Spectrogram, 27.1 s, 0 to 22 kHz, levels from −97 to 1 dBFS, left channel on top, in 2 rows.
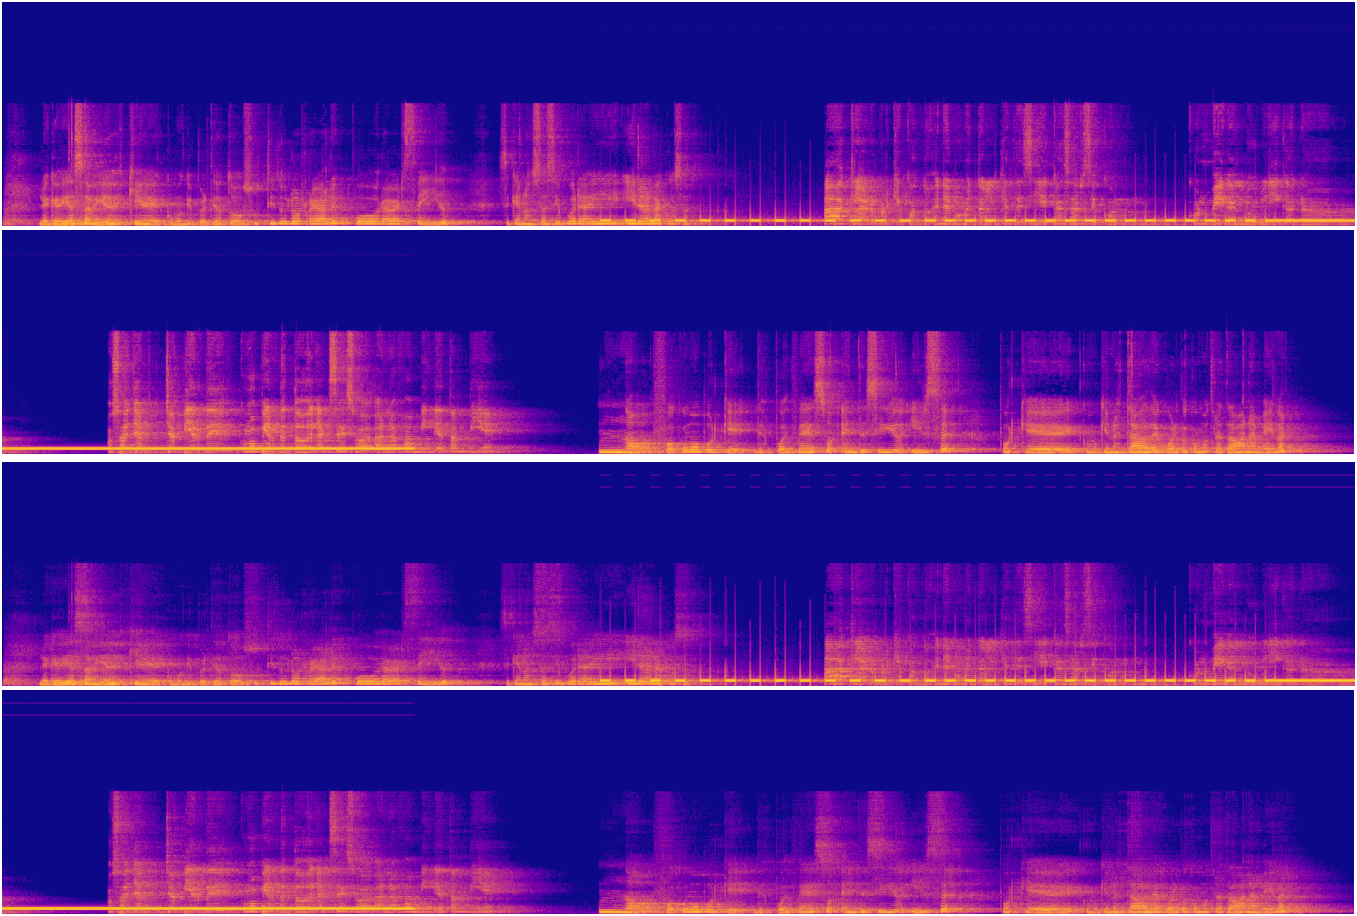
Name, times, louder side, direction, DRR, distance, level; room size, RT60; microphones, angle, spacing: voice 1, 0.0-4.5 5.0-6.8 19.5-23.0 23.5-26.4, left 1 dB, 70° left, 4 dB, 2.7 m, -20 dB
sound 1, 6.0-17.7, right 2 dB, 30° right, 0.9 m, -14 dB
voice 2, 8.2-13.7 14.6-18.5, left 2 dB, 30° left, 2 dB, 4.0 m, -28 dB
26.0 x 25.5 x 7.6 m, 1.2 s
head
